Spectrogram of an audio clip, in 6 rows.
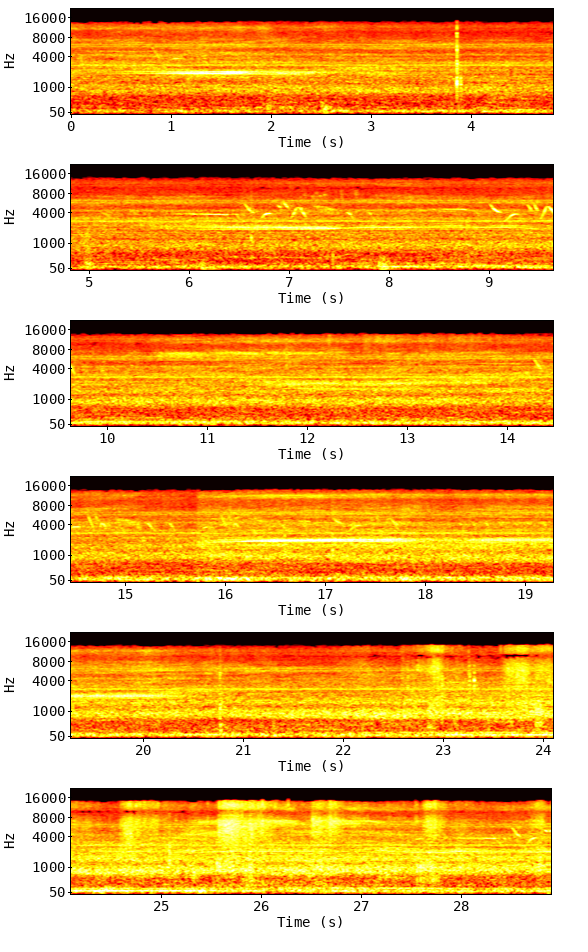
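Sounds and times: model airplane engine whining: 0:00.0 - 0:28.9.

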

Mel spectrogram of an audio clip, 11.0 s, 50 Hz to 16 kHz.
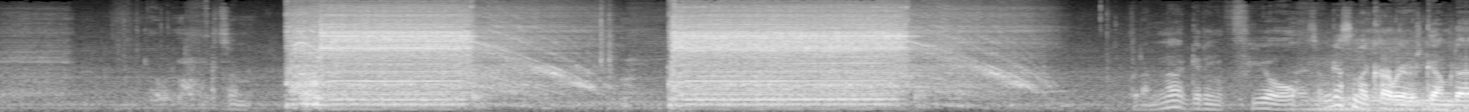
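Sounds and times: electric starter cranking engine: 0:02.2 - 0:08.1
starter spinning down whine: 0:02.2 - 0:08.1.

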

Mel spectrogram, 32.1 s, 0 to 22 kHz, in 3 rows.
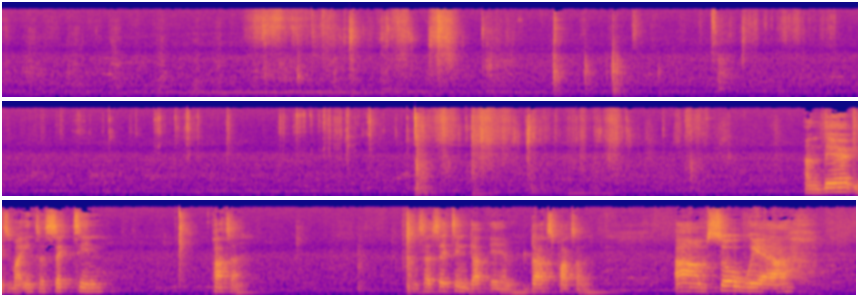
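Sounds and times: paper rustling: 0:03.0 - 0:06.4, 0:08.8 - 0:13.6, 0:14.2 - 0:19.8.

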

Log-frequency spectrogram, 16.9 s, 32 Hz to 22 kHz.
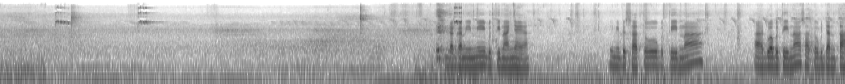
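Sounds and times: canary chirps: 0:00.4 - 0:01.8, 0:02.6 - 0:03.8, 0:05.4 - 0:16.9.

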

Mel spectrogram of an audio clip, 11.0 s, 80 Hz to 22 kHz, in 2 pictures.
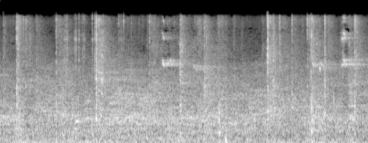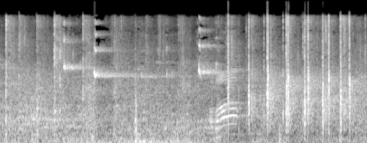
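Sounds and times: background noise of play: 0:00.0 - 0:09.8
racket hitting shuttlecock: 0:00.2 - 0:08.4
shoes squeaking on floor: 0:02.3 - 0:03.6, 0:04.6 - 0:09.1.

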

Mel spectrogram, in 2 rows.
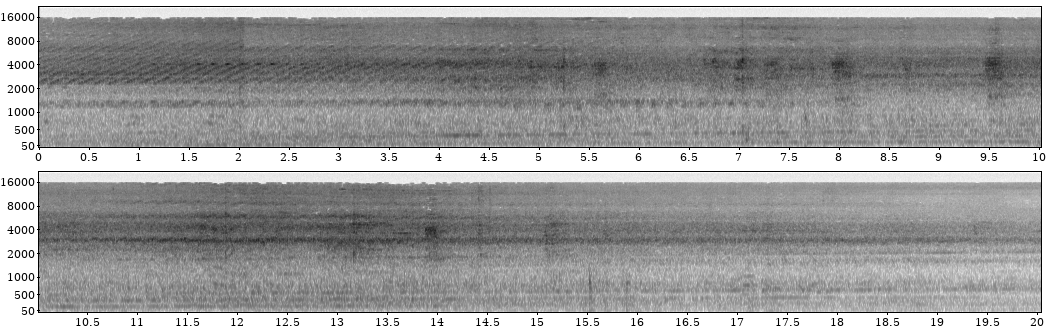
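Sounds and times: electric train whine: 0:00.0 - 0:20.0
wheels rumbling on rails: 0:00.0 - 0:20.0.

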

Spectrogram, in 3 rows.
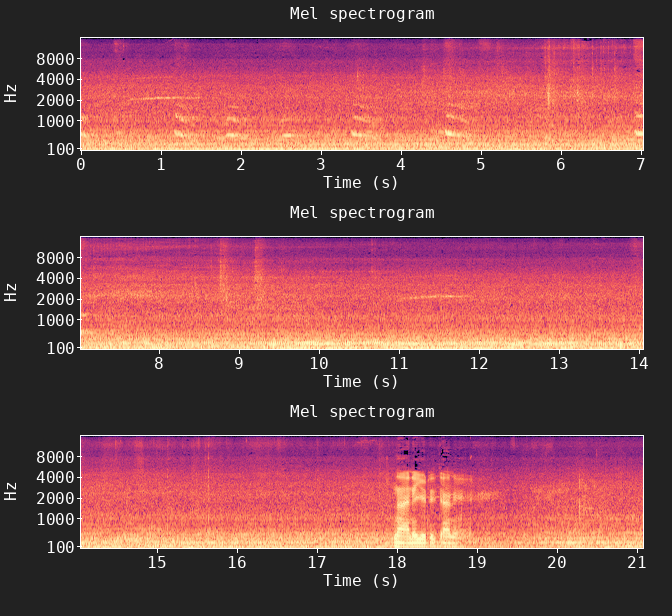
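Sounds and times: diesel bus engine rumble: 0:00.0 - 0:21.0.

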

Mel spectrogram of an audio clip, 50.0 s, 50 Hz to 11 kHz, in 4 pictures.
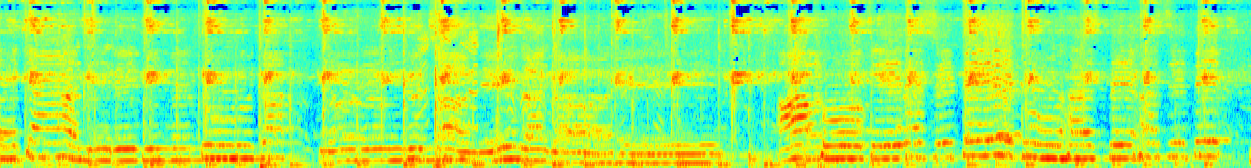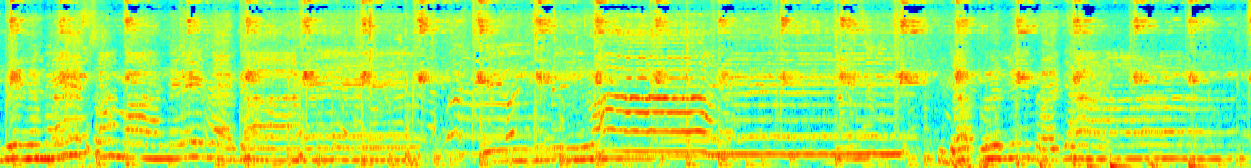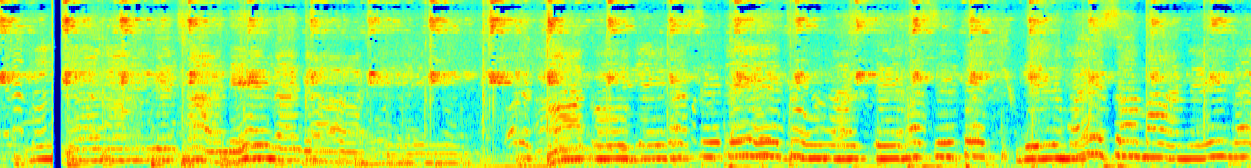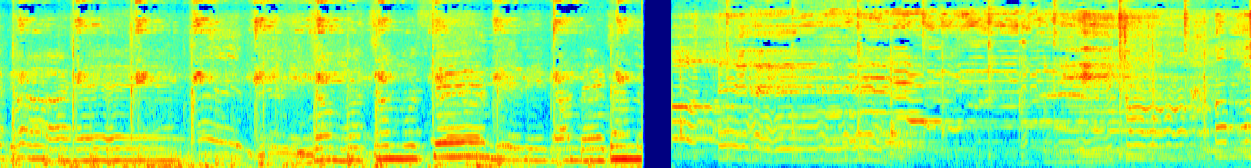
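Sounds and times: hand drum beating: 0:00.0 - 0:44.0
jingling percussion: 0:00.0 - 0:50.0
person singing: 0:43.9 - 0:50.0.

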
